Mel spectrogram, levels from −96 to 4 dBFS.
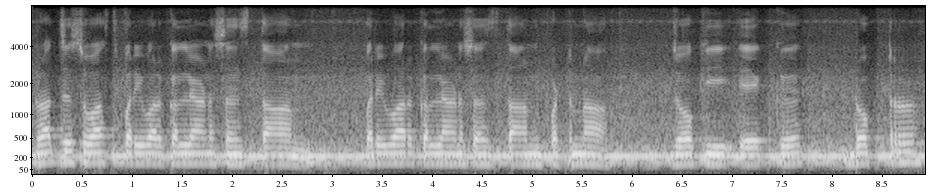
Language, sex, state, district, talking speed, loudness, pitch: Hindi, male, Haryana, Charkhi Dadri, 95 wpm, -12 LUFS, 120 Hz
